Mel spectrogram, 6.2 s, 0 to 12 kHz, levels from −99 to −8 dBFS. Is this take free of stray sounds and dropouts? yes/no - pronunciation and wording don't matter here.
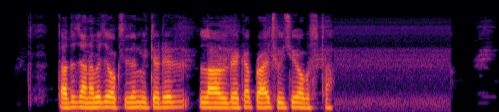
yes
